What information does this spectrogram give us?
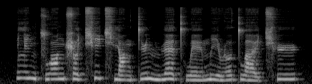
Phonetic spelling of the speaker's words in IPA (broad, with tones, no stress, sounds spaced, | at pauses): l i˥˨ ŋ t͡s w ɑ˦ ŋ ʂ ɤ˨˦ t͡ɕʰ i˦ t͡ɕʰ j ɑ˨˩ ŋ t̪ y˥˨ n m ɥ ɛ˥˨ t̪ʰ w e˨˦ ɪ̯ m i˨˩ ɻ ɤ˦ t̪ w a˨˩ ɪ̯ t͡ɕʰ y˦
